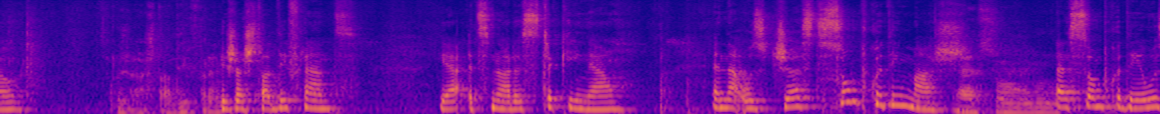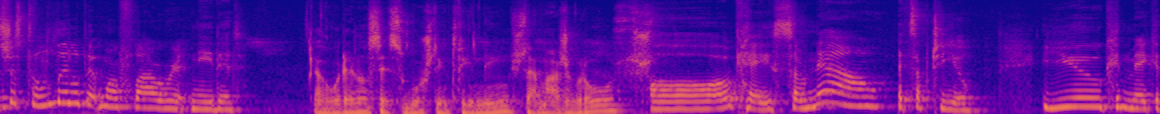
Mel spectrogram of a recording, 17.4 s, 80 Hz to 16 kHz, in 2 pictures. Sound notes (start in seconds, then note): 3.7 in foreign language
